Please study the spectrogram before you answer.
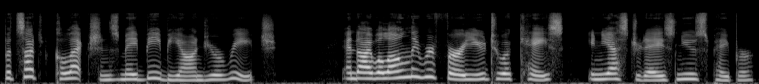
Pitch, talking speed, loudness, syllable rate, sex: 245 Hz, 160 wpm, -19 LUFS, 4.3 syllables/s, female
